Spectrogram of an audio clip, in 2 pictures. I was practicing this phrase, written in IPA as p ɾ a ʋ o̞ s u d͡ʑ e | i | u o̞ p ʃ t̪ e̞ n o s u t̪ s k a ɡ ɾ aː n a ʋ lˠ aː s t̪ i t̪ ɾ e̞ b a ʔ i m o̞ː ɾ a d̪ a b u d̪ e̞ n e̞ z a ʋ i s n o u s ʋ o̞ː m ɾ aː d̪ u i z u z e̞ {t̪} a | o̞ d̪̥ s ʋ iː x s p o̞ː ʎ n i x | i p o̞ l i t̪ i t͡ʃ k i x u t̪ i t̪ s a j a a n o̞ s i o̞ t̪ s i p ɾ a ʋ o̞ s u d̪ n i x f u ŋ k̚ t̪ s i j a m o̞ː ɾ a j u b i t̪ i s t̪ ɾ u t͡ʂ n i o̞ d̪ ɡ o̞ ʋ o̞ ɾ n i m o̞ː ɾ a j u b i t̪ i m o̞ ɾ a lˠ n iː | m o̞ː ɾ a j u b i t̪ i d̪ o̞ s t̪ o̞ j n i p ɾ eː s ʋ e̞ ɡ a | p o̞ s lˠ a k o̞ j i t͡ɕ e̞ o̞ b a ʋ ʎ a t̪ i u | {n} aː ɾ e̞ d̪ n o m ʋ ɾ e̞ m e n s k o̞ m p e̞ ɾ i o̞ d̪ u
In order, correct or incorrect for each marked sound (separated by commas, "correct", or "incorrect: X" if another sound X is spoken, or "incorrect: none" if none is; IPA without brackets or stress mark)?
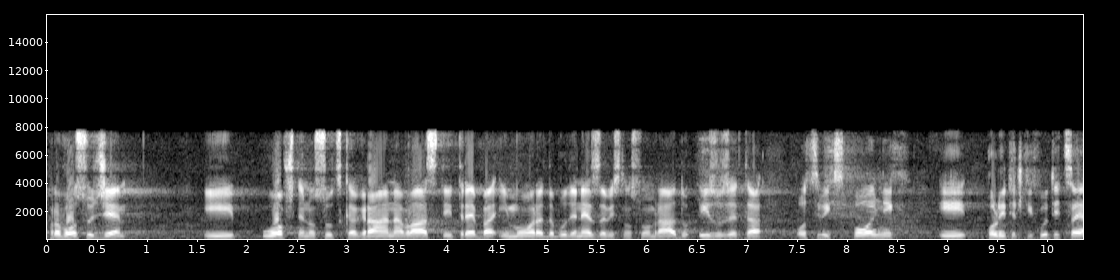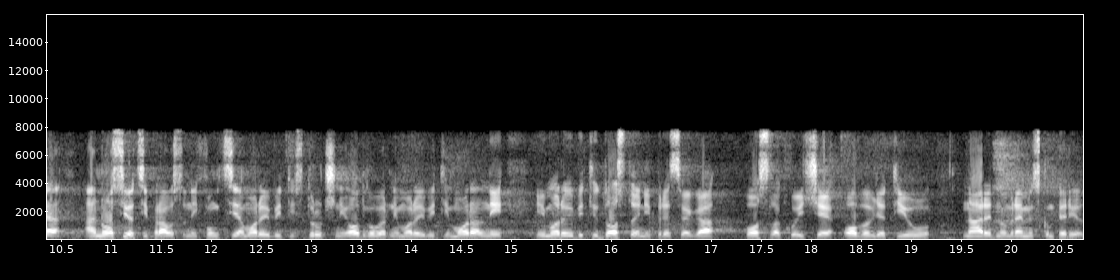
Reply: correct, correct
